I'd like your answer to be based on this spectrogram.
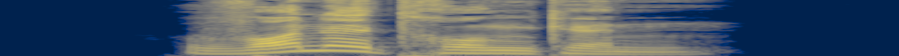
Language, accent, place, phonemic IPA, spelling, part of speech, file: German, Germany, Berlin, /ˈvɔnəˌtʁʊŋkən/, wonnetrunken, adjective, De-wonnetrunken.ogg
- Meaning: enraptured, blissful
